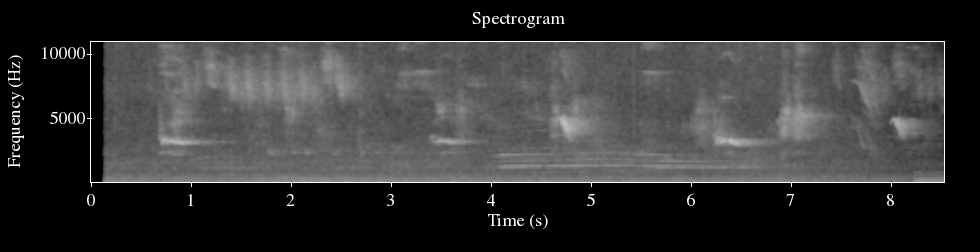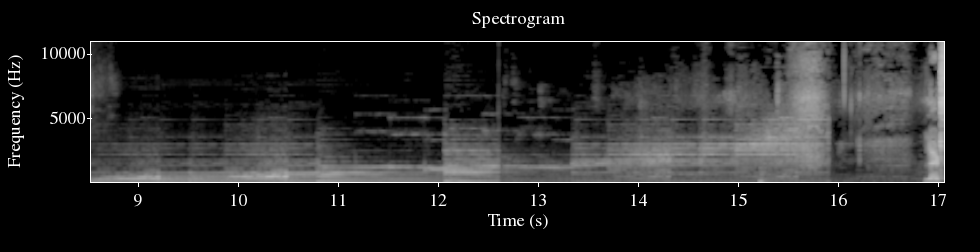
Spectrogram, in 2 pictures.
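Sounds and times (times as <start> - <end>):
birds chirping: 0.6 - 8.3
keyboard music: 8.2 - 15.9.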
